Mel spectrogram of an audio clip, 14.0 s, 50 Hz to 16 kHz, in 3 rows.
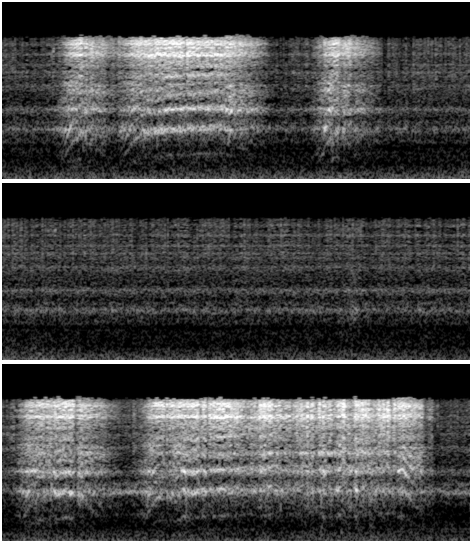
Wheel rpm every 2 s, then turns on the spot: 30, 60, 0, 0, 10, 80, 130.
none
